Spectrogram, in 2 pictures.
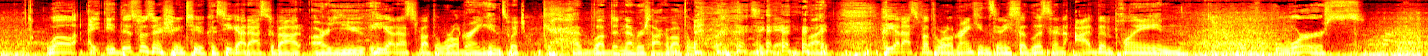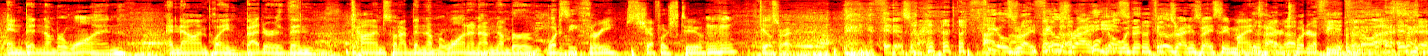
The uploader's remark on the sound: To recap Friday's action live from the WM Phoenix Open.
